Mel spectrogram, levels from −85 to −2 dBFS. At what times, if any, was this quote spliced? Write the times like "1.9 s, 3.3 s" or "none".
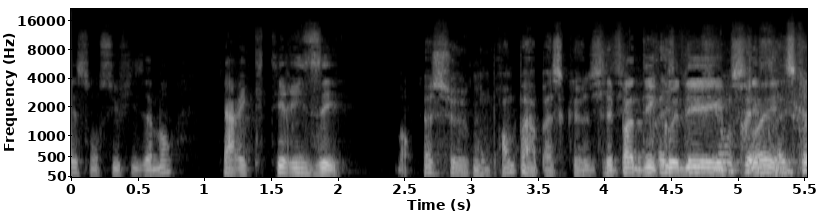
2.6 s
